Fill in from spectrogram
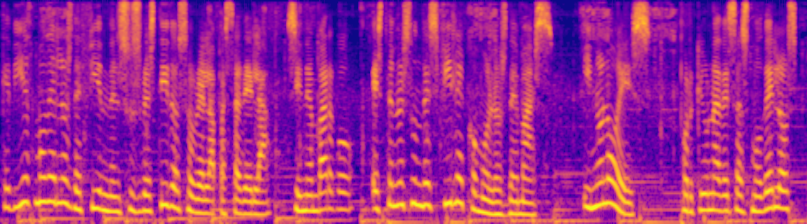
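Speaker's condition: No condition

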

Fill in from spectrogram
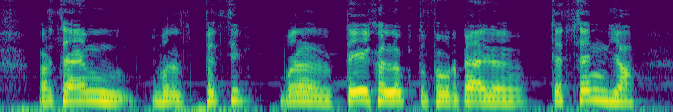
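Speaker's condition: Deafness, acquired, after meningitis, severe; speech therapy in childhood, can speak, formerly relied on lip-reading, now uses sign language interpreter

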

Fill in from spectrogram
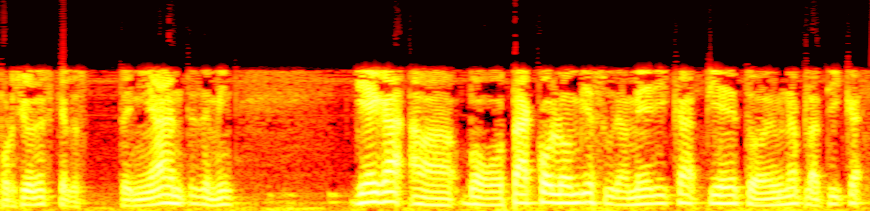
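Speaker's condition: No condition

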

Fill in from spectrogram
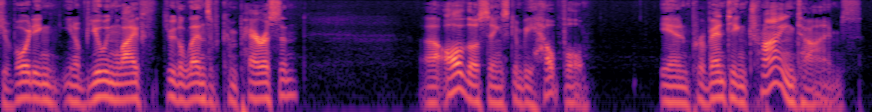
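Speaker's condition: No condition

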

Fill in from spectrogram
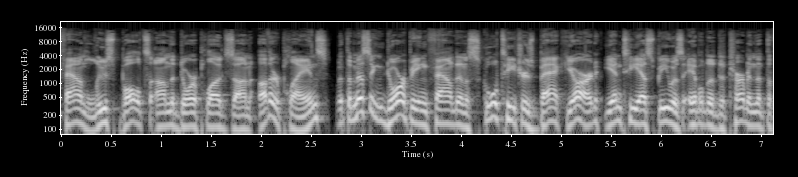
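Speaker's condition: No condition

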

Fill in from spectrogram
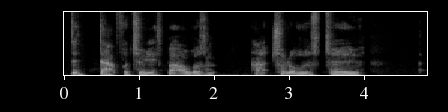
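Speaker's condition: Cerebral palsy, profound hearing loss

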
